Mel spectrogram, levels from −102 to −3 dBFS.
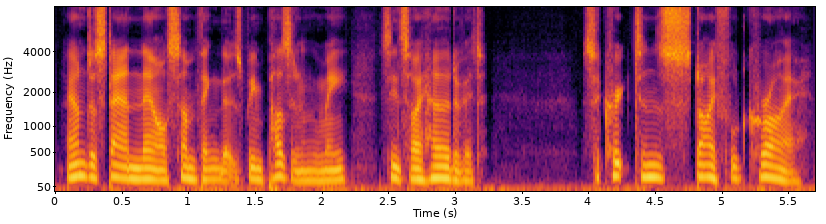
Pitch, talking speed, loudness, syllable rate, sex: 135 Hz, 180 wpm, -18 LUFS, 5.7 syllables/s, male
